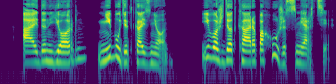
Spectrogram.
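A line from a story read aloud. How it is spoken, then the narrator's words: Convinced growl. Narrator (Russian): Убежденно прорычал Аринель справедливый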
